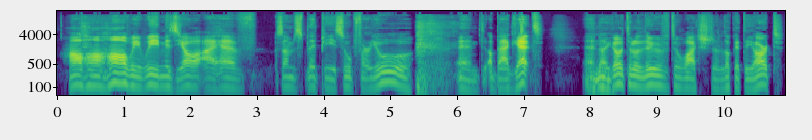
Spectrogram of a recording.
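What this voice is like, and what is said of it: Very bad fake French accent. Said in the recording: “worst French accent I've ever heard”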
